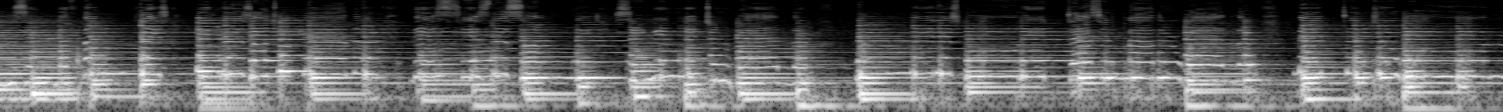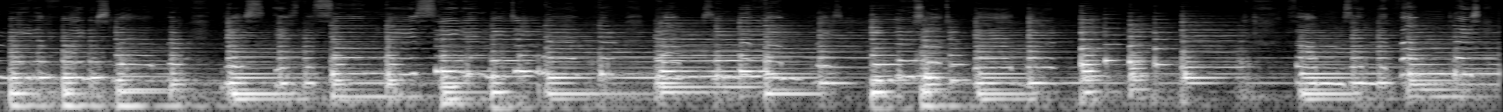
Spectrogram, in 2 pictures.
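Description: Piano or keyboard playing a simple children's song melody, note after note in a steady tune.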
